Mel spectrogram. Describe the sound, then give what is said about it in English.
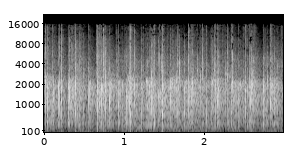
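An audience at a live storytelling show claps continuously while sponsors are thanked, a brisk, dense patter of many hands that stays loud and fairly even throughout. “yeah, we'll just keep clapping”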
